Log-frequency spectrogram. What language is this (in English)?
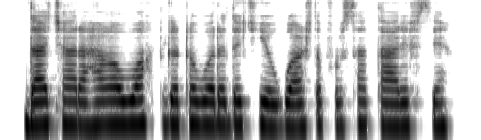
Pashto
